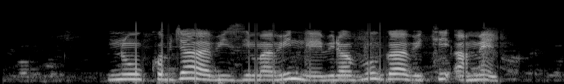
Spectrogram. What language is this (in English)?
Kinyarwanda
